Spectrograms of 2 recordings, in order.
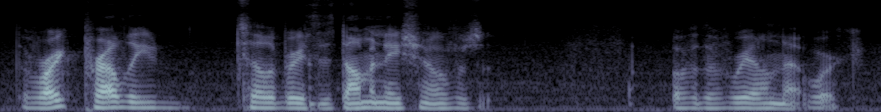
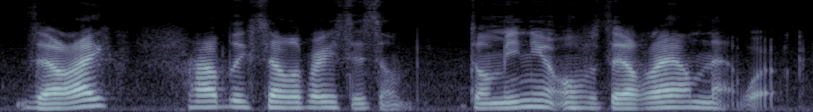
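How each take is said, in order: First: It is read in the speaker's plain accent. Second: It is read in an exaggerated French accent.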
